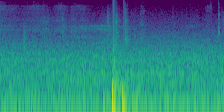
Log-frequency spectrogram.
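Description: A heavy grill lid thuds shut.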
